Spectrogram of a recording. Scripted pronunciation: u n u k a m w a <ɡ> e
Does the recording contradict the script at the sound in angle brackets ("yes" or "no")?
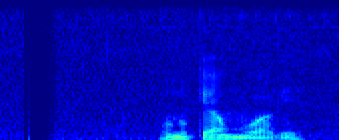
no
